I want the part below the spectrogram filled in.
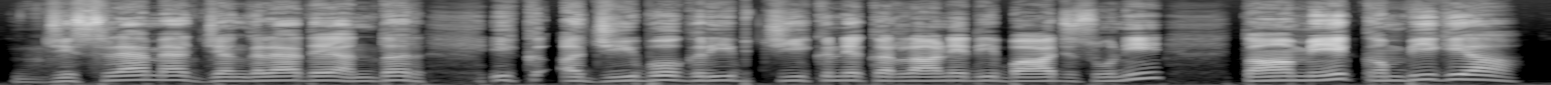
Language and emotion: Dogri, fearful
